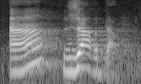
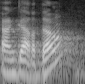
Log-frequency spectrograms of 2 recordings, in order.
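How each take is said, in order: First: The word starts with a soft zh sound. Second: The word starts with a hard g sound. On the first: The speaker calls it right. "on cherche le son J" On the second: The speaker calls it wrong. "si on va écrire la lettre J, on va prononcer un jardin. Et c'est faux"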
